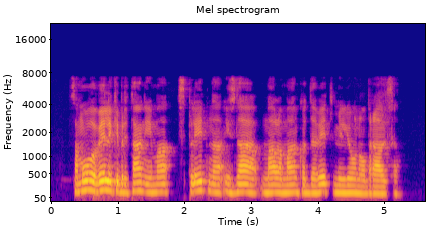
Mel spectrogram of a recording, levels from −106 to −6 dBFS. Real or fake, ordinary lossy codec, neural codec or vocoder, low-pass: real; none; none; 7.2 kHz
